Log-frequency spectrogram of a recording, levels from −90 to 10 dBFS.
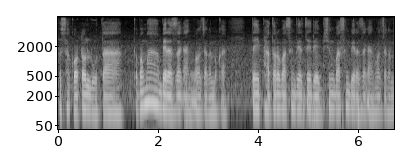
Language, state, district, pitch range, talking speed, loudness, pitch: Kokborok, Tripura, Dhalai, 95-110 Hz, 185 wpm, -20 LUFS, 100 Hz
